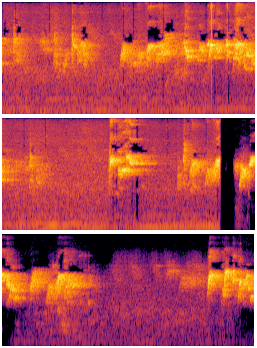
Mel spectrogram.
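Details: Red-whiskered bulbul, or jambul, recorded in Singapore, repeating short cheerful whistled phrases of three to five notes, separated by short gaps, with a low hum early on and near silence between later phrases.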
